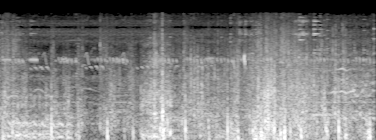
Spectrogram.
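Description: Horses clip-clop and whinny in a town setting in the video game Red Dead Redemption, steady hoof clatter with neighs rising through it while someone talks.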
